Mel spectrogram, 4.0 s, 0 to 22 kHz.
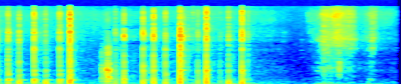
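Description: A white lampshade is tapped about 18 times in quick, uneven bursts, each tap a short, dry, low thump with no ring. The taps stop around 2.5 seconds, followed by a soft, hissy scratching on the shade.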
